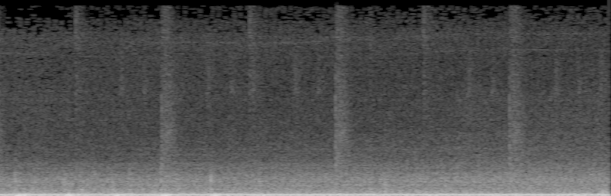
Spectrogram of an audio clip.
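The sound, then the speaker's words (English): A heavy log truck carrying big, long pine logs rumbles along the street, its deep, steady engine drone and road noise holding at a constant level throughout, with no voices. “And ironically, there goes a log truck down the street.”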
